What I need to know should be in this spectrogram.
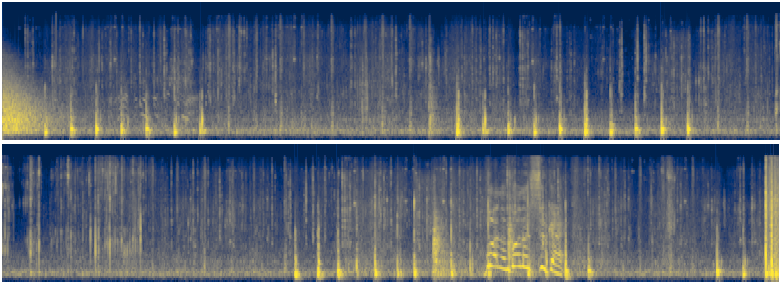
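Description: Footsteps thud at a steady walking pace on a hard floor.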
